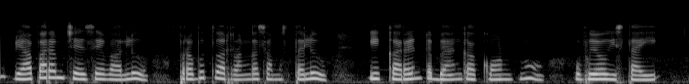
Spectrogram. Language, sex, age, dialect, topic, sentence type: Telugu, female, 60-100, Central/Coastal, banking, statement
